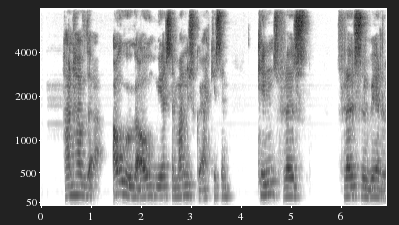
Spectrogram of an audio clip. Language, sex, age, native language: Icelandic, male, 12, German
